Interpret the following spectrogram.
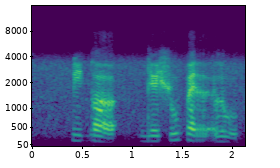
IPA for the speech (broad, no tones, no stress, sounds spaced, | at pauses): k͡p i ɡ ʌ | d ɪ ʃ u p ɛ r ə̰ l u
